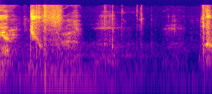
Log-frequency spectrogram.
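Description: Soft rustling of a hardcover art book's paper pages being handled, about a second in.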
